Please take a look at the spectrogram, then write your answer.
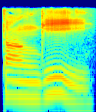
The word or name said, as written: Tanguy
